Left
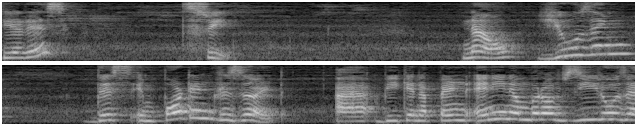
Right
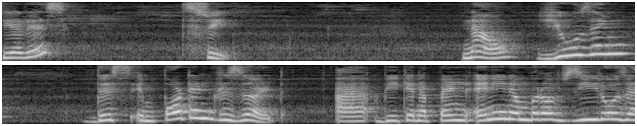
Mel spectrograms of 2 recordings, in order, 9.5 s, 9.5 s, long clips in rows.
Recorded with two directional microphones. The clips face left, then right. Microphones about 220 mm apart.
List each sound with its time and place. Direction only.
0.0 s speech: 45° right (ahead or behind)
3.4 s speech: 50° right (ahead or behind)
